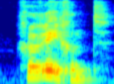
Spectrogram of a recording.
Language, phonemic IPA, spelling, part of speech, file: Dutch, /ɣəˈreɣənd/, geregend, verb, Nl-geregend.ogg
- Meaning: past participle of regenen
